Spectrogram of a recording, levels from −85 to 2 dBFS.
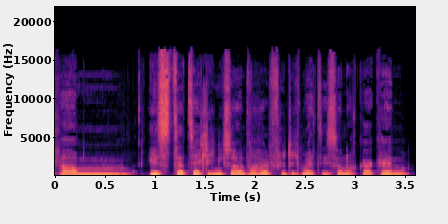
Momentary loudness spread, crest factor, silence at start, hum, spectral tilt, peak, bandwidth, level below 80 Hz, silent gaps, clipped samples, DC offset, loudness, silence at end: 5 LU; 16 dB; 0 s; none; -6 dB/octave; -6 dBFS; 17 kHz; -52 dBFS; none; under 0.1%; under 0.1%; -22 LUFS; 0.05 s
